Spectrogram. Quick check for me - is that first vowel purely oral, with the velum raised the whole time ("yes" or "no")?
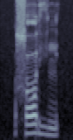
yes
